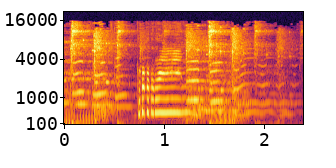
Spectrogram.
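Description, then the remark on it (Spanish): A voice imitates a ringing telephone with repeated tonal bursts and a rolling trill, loud, filling the short moment without any other talk. “Suena el teléfono.”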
